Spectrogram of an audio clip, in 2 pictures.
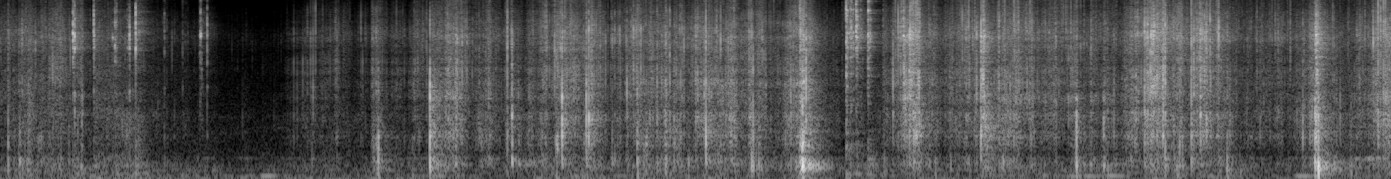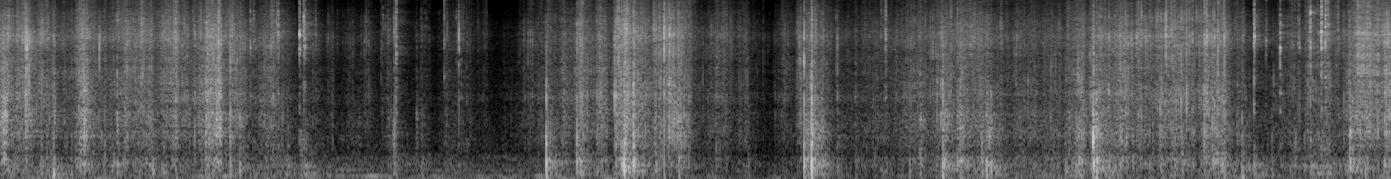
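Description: Bubble wrap crinkles and rustles under a hand, up close.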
